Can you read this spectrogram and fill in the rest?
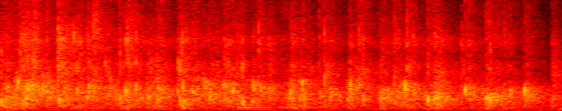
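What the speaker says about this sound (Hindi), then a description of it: "तो एक बार ताली दीजिए।" Audience clapping in a hall, a dense steady burst of many hands at close range that carries evenly through the short stretch.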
